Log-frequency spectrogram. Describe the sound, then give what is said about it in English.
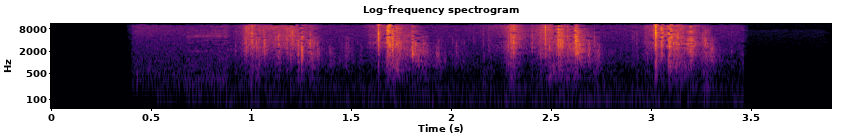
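Several soft, crisp papery swishes follow one another at an uneven pace, like book pages being turned one after another, with no voices. “All right, I would have to say that that sounds like turning the pages of a book.”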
